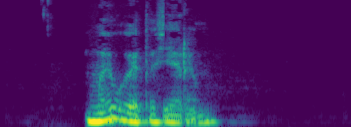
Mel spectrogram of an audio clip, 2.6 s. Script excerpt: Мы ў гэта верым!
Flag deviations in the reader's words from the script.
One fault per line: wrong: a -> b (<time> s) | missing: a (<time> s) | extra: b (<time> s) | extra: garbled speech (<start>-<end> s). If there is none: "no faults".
no faults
